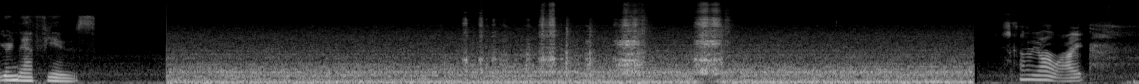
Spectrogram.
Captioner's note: Ava gasps or hyperventilates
